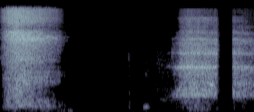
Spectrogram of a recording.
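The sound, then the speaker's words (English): Deep breathing in and out during a guided breathing exercise: long, airy rushes of breath, a quiet pause, then more steady breaths, with no talking. “Nurturing breath in. And nurturing breath out. Nice. Three more.”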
